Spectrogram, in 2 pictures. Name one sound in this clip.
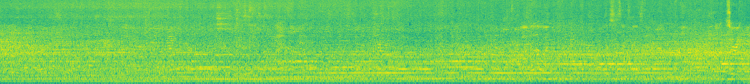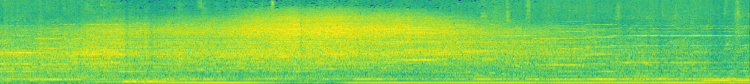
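Loud electronic dance music plays through loudspeakers.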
